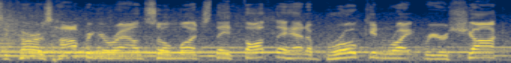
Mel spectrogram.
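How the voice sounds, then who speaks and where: Loud noise fills the background as a man rattles along very fast, the sound dry with no echo. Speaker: pit road reporter. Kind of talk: live race commentary; sports commentary. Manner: rapid-fire, clipped technical updates.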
